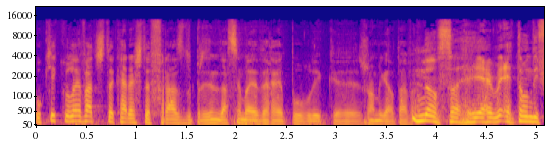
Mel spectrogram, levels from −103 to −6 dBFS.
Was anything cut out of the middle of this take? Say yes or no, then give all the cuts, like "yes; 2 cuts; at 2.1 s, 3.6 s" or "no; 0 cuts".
no; 0 cuts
